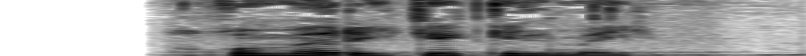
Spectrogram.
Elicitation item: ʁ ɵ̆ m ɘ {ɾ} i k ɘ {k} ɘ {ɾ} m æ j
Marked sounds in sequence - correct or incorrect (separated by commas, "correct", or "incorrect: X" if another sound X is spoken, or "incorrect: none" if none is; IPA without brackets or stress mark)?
correct, correct, incorrect: l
